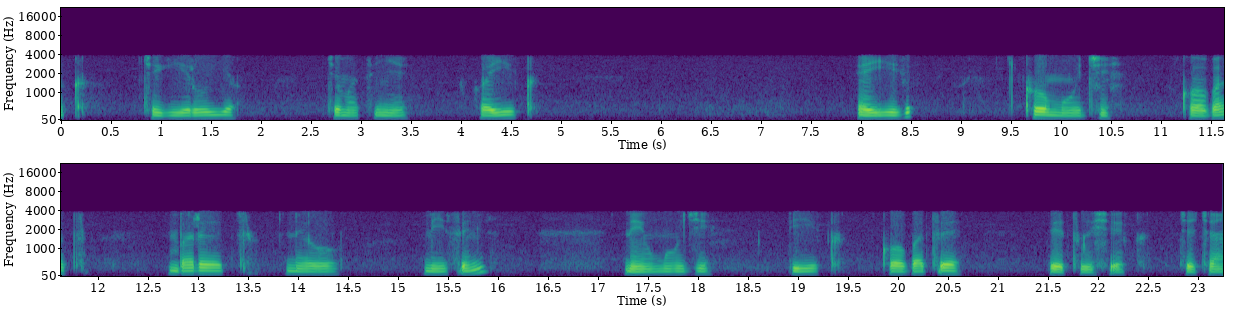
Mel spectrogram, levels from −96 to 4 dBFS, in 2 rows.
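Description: At 2.52 s and again at 21.04 s, the speech stutters briefly. This is packet loss with the last packet repeated. Each gap lasts 40 ms, which fits two lost 20 ms packets. The receiver replayed old audio, so each run buzzes robotically.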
